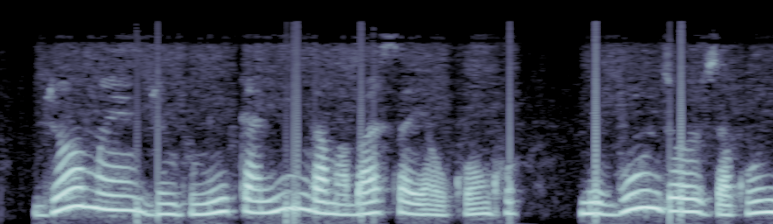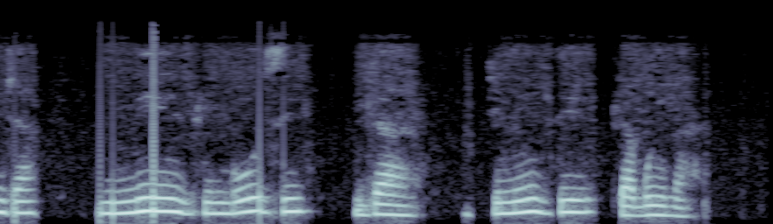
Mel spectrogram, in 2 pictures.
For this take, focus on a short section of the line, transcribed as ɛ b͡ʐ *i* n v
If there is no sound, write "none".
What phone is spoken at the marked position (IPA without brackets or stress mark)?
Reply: i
